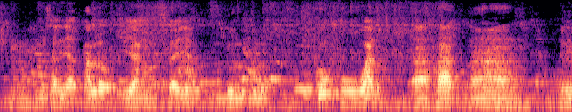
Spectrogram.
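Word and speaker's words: كفوا أحد: Di dalam Al-Quran ini kita bacanya itu mengalir santai, tenang, kecuali pada huruf huruf ini, pada huruf hamzah. Jadi tanpa kita dalam Al-Quran itu bacanya mengalir.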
